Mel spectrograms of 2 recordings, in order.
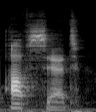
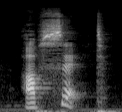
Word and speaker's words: upset: 那么 upset 注意重音一定在第二个音节， the accent is on the second syllable，不要读 upset。我们跟老师读一下这个词 upset， upset。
